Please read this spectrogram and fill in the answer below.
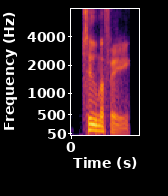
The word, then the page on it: tumefy: British English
